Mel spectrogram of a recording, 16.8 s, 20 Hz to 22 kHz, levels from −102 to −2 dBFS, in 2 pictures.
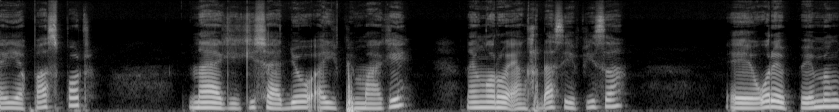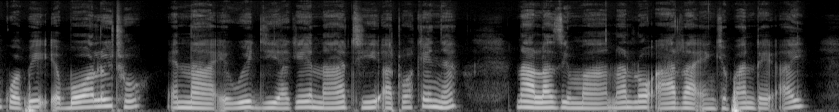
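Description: No technical faults can be heard anywhere in the recording, and the signal stays steady and continuous throughout the speech.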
